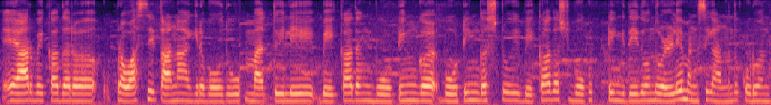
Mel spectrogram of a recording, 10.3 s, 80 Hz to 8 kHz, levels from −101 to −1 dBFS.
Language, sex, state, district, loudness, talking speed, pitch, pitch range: Kannada, female, Karnataka, Belgaum, -20 LUFS, 85 wpm, 210 Hz, 200-215 Hz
